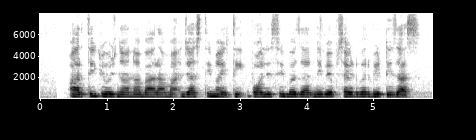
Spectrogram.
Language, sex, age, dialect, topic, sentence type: Marathi, female, 25-30, Northern Konkan, banking, statement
